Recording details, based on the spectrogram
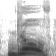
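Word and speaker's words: drove: ड्रोव, डी आर को ड्र पढ़ा, ओ है तो ड्रो बन गया, और वी को व प्रोनाउंस किया, और ई का उच्चारण नहीं होगा, ई का प्रोनाउंसिएशन नहीं होगा, लास्ट में है, ठीक है, इसलिए हम ई को प्रोनाउंस नहीं करेंगे, ड्रोव।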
